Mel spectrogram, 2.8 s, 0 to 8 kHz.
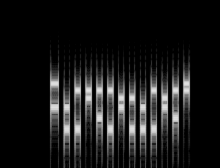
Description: Multi-frequency trunk signalling (R1, as on North American trunks), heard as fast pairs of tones, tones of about 70 ms. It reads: KP 27087642768 ST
